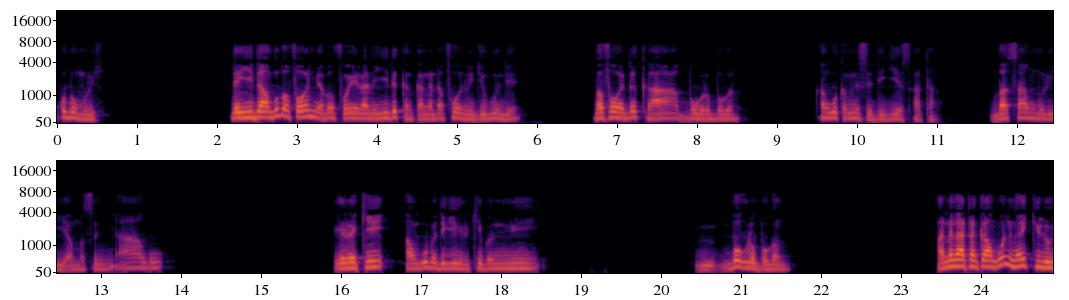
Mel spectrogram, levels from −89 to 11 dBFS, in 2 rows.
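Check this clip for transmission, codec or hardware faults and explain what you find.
One fault runs through the whole speech clip: low-delay AAC compression. The voice sounds rough and grainy from start to finish, with a hiss-like fill between the harmonics and nothing above about 7.7 kHz. The likely cause is an AAC-ELD encoder of the kind used for video calls. Its short frames resolve pitch harmonics poorly, and the audible damage points to a low bitrate of around 24 kbps. A plain low-pass filter would sound dull but clean. Here the grain sits inside the voice itself.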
